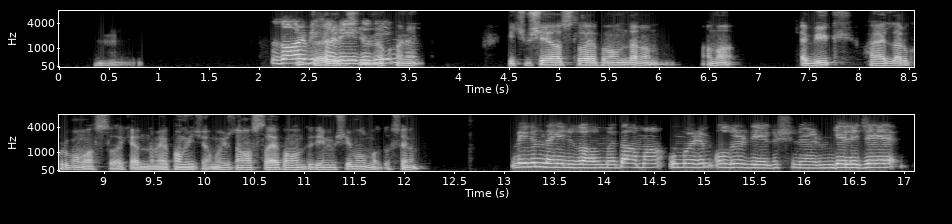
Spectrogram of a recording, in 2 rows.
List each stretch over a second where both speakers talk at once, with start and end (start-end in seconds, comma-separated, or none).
2.4-3.6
